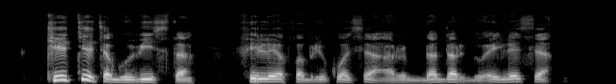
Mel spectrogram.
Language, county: Lithuanian, Marijampolė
